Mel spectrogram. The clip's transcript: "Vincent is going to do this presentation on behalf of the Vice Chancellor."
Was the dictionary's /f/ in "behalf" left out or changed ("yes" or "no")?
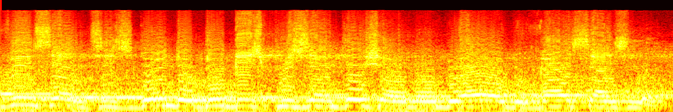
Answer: yes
